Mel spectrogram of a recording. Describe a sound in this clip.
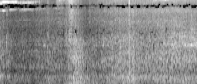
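A plastic bin clatters down onto the ground.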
